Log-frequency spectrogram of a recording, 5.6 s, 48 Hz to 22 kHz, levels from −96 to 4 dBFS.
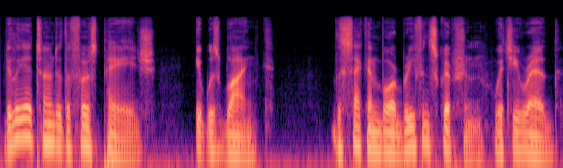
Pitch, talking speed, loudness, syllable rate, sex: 95 Hz, 190 wpm, -19 LUFS, 5.2 syllables/s, male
